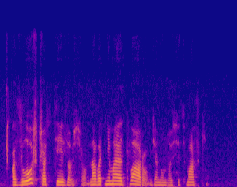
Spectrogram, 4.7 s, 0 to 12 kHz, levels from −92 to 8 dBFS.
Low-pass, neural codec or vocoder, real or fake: 9.9 kHz; vocoder, 22.05 kHz, 80 mel bands, WaveNeXt; fake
